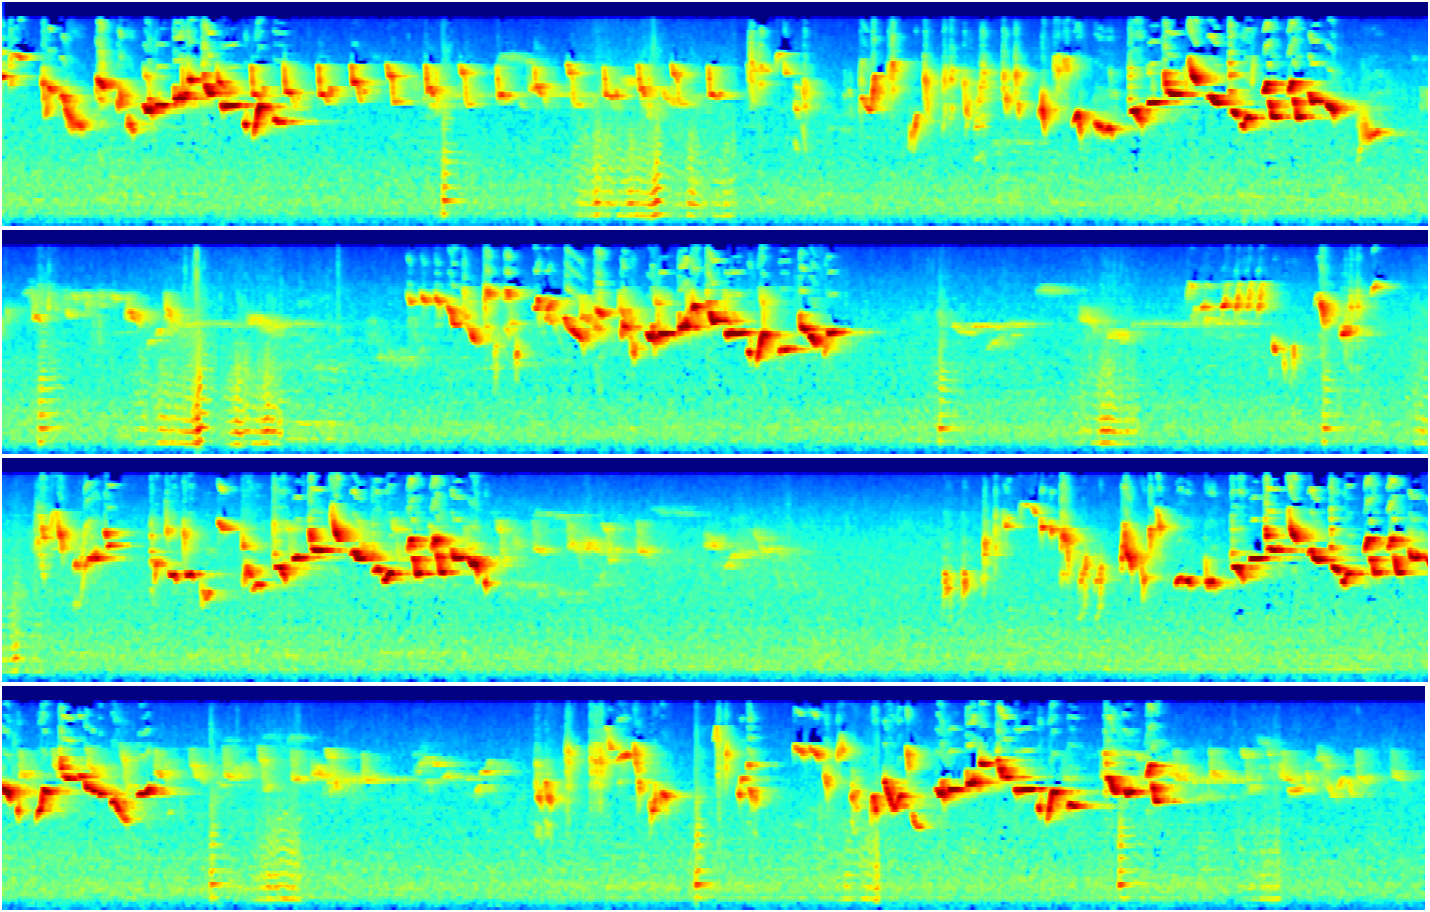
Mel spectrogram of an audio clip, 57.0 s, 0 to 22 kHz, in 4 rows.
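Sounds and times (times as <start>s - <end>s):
songbirds singing: 0.0s - 23.0s, 23.7s - 36.4s, 37.9s - 57.0s.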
